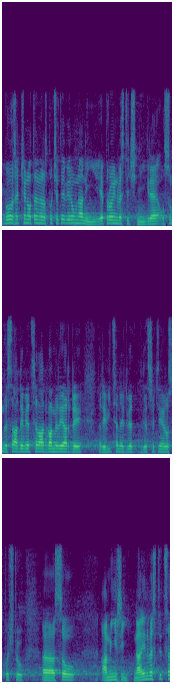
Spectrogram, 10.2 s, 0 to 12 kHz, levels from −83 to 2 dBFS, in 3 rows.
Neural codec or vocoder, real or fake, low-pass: none; real; 7.2 kHz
